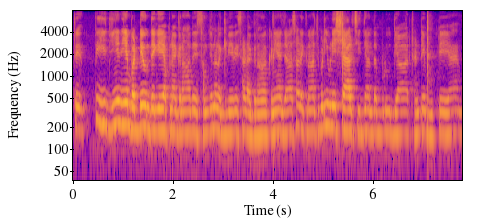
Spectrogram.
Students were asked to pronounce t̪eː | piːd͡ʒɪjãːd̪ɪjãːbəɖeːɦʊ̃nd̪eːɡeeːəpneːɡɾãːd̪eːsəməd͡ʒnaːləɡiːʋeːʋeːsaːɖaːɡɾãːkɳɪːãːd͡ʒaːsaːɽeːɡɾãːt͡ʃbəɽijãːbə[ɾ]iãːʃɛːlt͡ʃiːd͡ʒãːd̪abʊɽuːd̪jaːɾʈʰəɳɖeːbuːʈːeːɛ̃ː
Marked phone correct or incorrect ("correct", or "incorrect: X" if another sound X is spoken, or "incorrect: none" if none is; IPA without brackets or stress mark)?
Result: incorrect: ɽ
